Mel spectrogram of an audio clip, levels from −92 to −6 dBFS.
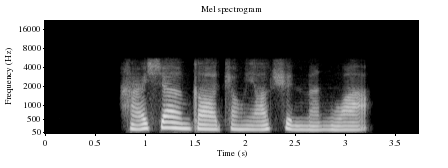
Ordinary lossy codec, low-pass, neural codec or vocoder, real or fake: Opus, 32 kbps; 5.4 kHz; codec, 16 kHz, 1 kbps, FunCodec, trained on Chinese and English, 50 frames a second; fake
